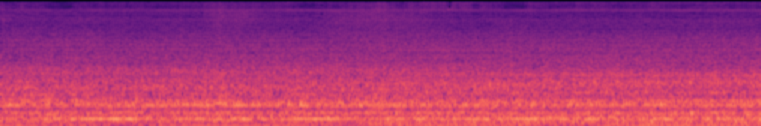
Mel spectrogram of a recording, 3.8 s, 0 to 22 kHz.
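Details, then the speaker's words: Steady hum with a constant ~200 Hz tone and higher whine, vibrating slightly into the living space: the outside compressor of a newly installed 12/24V off-grid mini-split air conditioner on a 1987 Mercedes-Benz Unimog 1300L camper, just charged with refrigerant, running normally while cooling. "Oh yeah, I can hear the compressor. It's actually vibrating in the house a little bit."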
